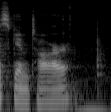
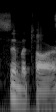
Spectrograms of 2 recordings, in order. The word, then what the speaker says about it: scimitar: So that's a 19 with my scimitar. I'm gonna It's roll scimitar, for damage. Kevin, you don't pronounce the C. It's scimitar.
